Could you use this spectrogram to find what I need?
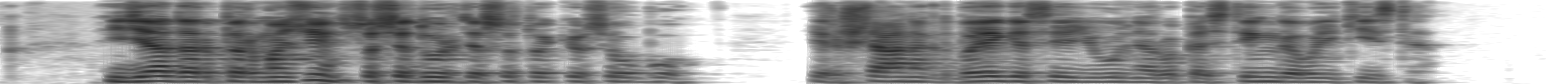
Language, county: Lithuanian, Klaipėda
